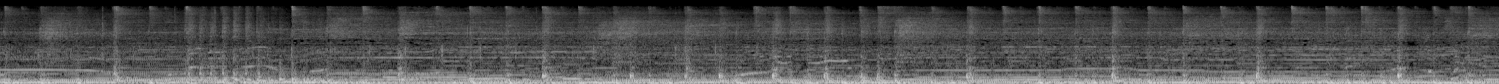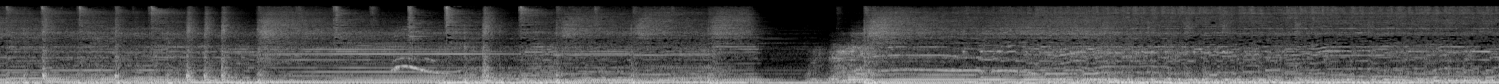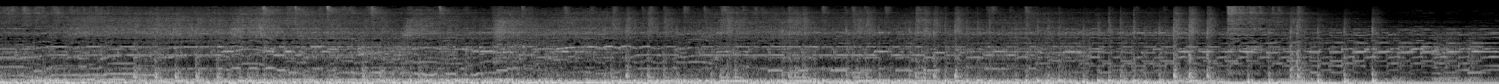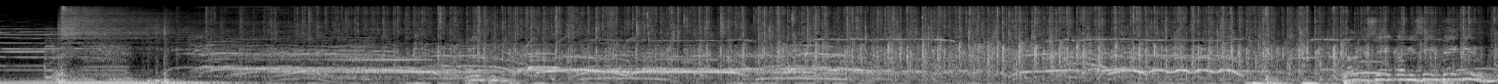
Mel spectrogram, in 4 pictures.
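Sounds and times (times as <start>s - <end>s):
bass guitar: 0.0s - 59.9s
drum kit: 0.0s - 59.9s
electric guitars: 0.0s - 59.9s.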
